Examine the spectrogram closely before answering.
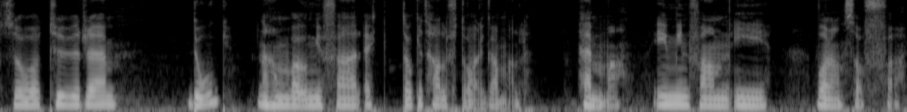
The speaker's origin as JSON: {"language": "Swedish", "town": "Ockelbo", "region": "Gävleborg County", "country": "Sweden", "moved": "as an adult", "lives_now": "Stockholm, Sweden", "said": "jag kommer från Ockelbo som är en liten by i Gästrikland, nära Gävle men bor i Stockholm sedan fem år tillbaka"}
